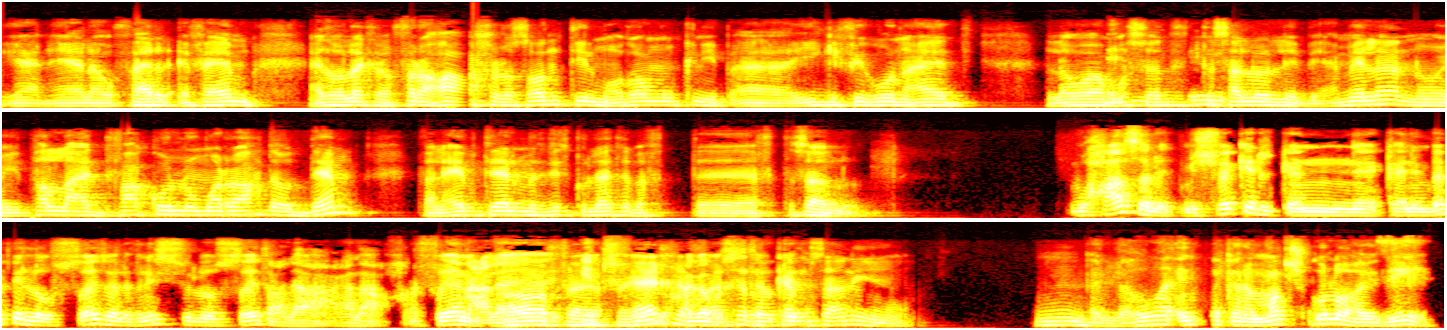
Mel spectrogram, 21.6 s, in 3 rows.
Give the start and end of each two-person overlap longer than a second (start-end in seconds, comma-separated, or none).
16.9-18.6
